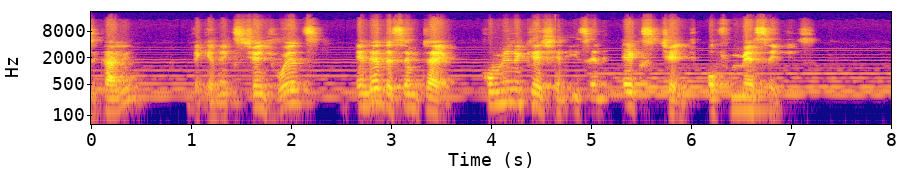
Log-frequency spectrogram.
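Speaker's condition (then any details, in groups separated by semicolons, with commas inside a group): No condition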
